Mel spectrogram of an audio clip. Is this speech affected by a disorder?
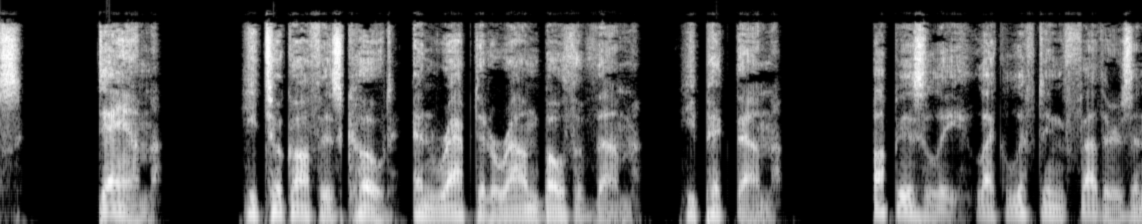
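No.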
